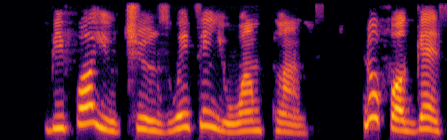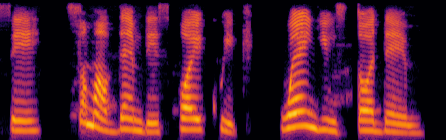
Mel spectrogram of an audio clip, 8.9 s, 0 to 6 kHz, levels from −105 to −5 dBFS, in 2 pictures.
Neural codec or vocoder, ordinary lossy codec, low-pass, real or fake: none; none; 5.4 kHz; real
